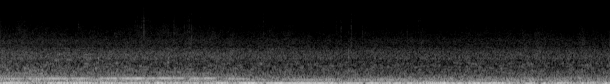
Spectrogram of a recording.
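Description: Street traffic: a motor vehicle's engine hum that stops about two seconds in, over a steady low rumble of road noise.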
